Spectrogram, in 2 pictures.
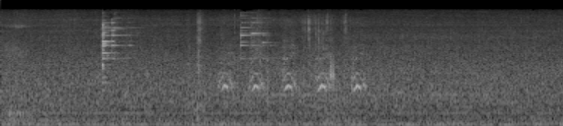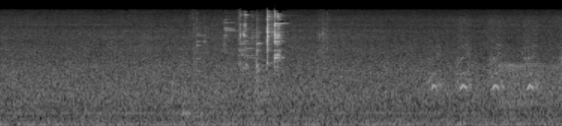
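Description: A bird calls in two quick runs of five or six short, evenly spaced notes, several seconds apart, over a steady low rumble.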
